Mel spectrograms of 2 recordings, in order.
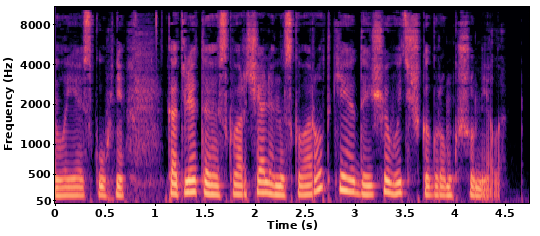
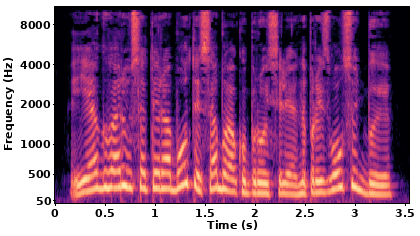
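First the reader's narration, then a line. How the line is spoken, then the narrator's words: Yelled. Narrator (Russian): заорал Василий Макарыч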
